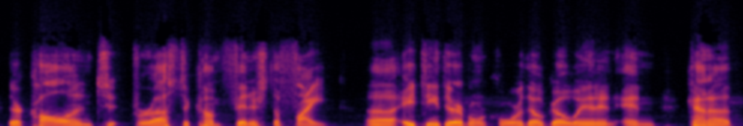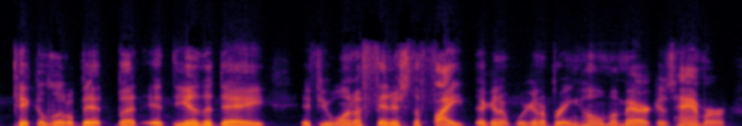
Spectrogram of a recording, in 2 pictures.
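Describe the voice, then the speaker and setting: A man's voice: mid-range voice, no room sound, dull audio. A middle-aged man from south Louisiana, a senior soldier answering interview questions in a proud, plain-spoken, gung-ho way. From south Louisiana, United States. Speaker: army command sergeant major, guest.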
